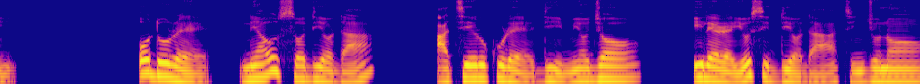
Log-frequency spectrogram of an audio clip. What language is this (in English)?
Yoruba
